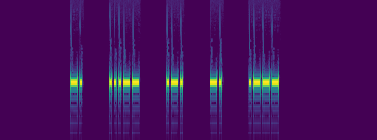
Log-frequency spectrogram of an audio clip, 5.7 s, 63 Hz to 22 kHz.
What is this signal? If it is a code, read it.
Morse code, heard as a keyed tone, about 34 wpm, spaced as for 16 wpm, 700 Hz. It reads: N3RNJ
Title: USA Call Signs - 5 Characters - 4x Character Spacing - 35wpm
